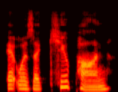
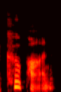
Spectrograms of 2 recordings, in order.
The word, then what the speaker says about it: coupon: So growing up, it was a coupon, but down here it's a coupon. Right. But growing up, it was definitely the letter Q, coupon.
